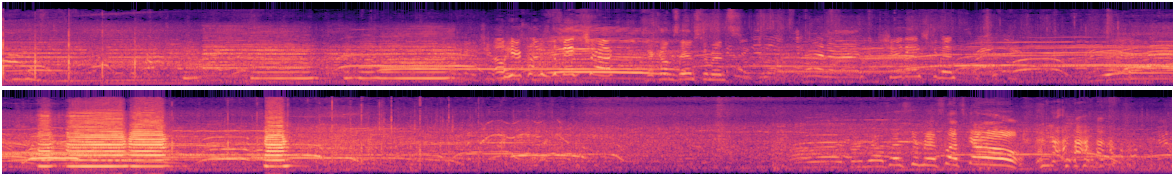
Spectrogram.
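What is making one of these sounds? A crowd of people cheers and shouts along a street.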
